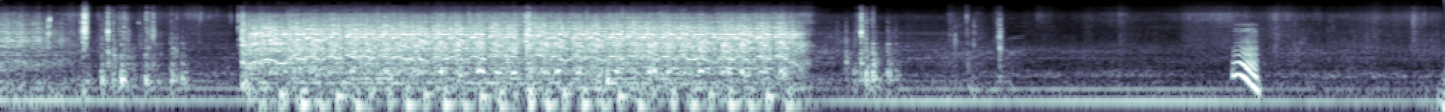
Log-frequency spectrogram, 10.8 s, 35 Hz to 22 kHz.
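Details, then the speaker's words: 1964 Plymouth Valiant convertible slant six, abandoned for years in bush, first start: cranks, catches, roars unevenly then rough stumbling idle, faltering on fuel; owner suspects bad accelerator pump or carburetor, possibly combination; odometer 54,000 (maybe 254,000) miles. "i'm thinking this the accelerator pump could be shot or who knows it could be a combination"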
